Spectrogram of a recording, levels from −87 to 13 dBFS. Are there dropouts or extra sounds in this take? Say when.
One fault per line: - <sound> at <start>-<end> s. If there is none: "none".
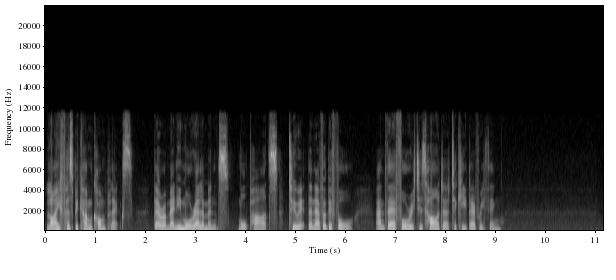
none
